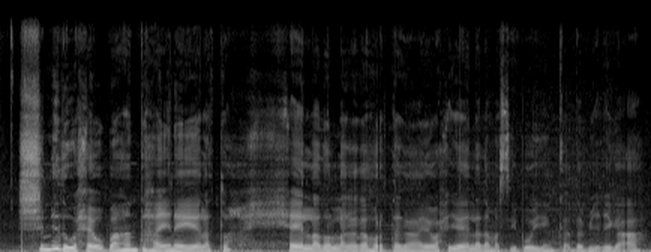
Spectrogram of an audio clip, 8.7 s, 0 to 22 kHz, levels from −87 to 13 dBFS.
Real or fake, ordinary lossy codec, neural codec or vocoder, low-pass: real; none; none; 19.8 kHz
